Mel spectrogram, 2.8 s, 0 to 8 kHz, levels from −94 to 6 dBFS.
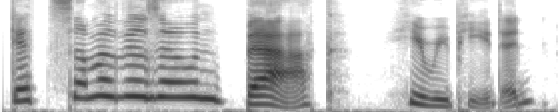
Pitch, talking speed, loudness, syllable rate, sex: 295 Hz, 170 wpm, -22 LUFS, 5.5 syllables/s, female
